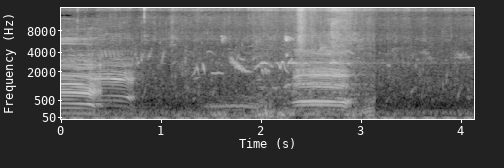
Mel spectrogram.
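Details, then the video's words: Cows grazing freely in a large rice field give two short harmonic moos, the first sliding downward, the second a flat bawl near the end, over rustling, low rumble and faint background music. "the sound of cows"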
